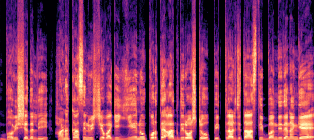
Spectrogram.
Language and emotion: Kannada, happy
